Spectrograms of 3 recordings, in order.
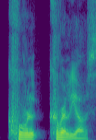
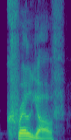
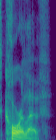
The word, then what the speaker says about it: Korolev: how to pronounce Sergei Korolev's name. And I'm still going to say it wrong no matter what. My understanding, yes, and from listening to native speakers, is closer to Korolev than it is Korolev.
